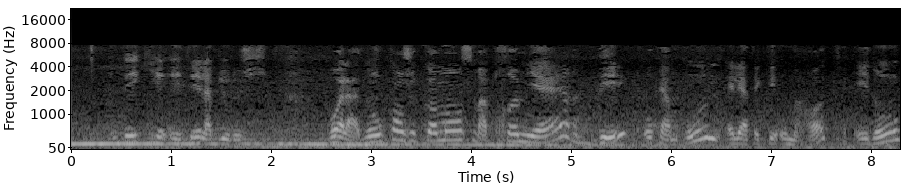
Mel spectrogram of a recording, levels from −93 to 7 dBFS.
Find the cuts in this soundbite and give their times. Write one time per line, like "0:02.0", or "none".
0:03.2
0:06.5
